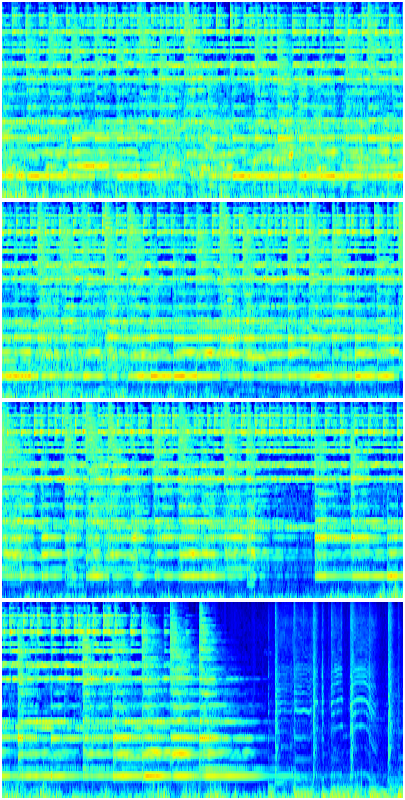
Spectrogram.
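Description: Temple bell rung continuously during the pooja worship at the shrine, a dense, steady ringing with a brief break about two-thirds of the way through. The ringing stops shortly before the end.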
